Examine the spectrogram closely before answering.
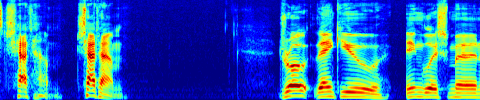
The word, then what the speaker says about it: Chatham: I mean, Chatham Chatham, but it's Chattam.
